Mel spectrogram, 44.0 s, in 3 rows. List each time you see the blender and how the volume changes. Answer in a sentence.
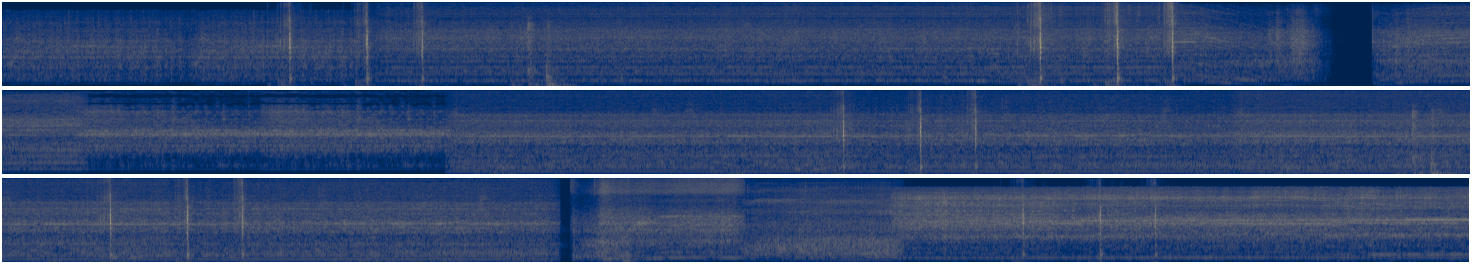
The blender can be heard from 0.0 to 43.9 s, getting louder.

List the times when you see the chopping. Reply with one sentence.
You can hear the chopping from 2.6 to 4.2 s, from 10.2 to 11.8 s, from 22.9 to 24.5 s, from 30.2 to 31.9 s and from 39.4 to 41.0 s.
